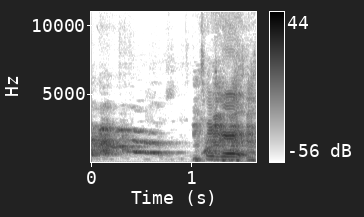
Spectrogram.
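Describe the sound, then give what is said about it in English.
A dog lets out a drawn-out, whining howl, then breaks into a burst of loud barking at someone standing outside the house, with voices chattering underneath. “Even the dog's like, I want to know.”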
